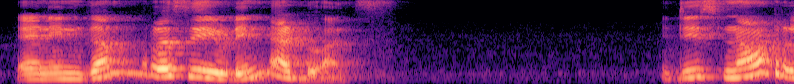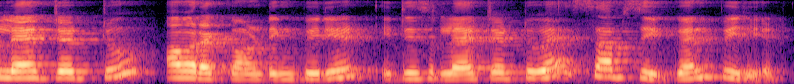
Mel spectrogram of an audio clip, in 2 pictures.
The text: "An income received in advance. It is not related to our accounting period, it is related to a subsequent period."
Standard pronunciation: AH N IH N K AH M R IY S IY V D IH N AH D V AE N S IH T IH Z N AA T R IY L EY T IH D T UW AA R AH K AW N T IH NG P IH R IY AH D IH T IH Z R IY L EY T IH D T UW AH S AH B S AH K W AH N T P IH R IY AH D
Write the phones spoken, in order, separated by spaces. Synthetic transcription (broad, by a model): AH N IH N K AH M R IY S IY V D IH N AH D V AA N S IH T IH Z N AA T R IY L EY T IH D T UW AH R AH K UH N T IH NG P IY R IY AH D IH T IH S R IY L EY T IH D T UW AH S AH B S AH K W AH N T P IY R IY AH D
